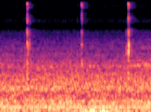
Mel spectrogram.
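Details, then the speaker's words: TIG welder being diagnosed with a test lamp on its output: three crisp solenoid clicks about half a second apart as the lamp lights, indicating the TIG control system is working normally. "ติดแล้วเราจะได้ยินเสียงโซลินอยด์ทำงานดังต๊อกต๊อกต๊อกต๊อกแรงๆนะครับติ๊กอย่างนี้นะพร้อมกับหลอดไฟนะอันนี้คือระบบสั่งงานติ๊กปกติครับ"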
